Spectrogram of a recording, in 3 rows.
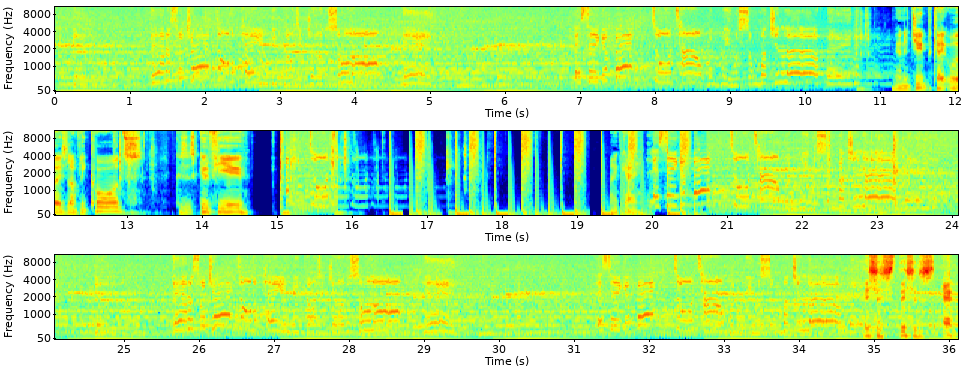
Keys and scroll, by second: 10.7 space, 13.1 super+d, 15.1 space, 17.3 super+s.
